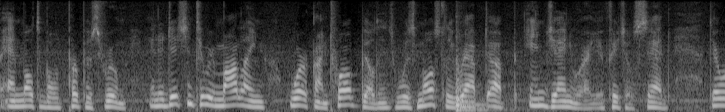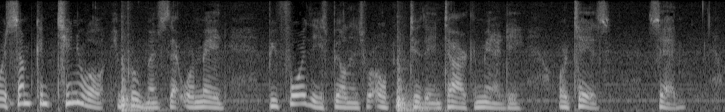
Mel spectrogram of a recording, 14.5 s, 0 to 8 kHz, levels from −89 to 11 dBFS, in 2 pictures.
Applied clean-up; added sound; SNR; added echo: none; Bowed string instrument; 5 dB; none.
